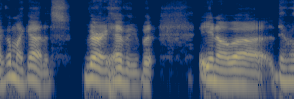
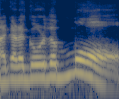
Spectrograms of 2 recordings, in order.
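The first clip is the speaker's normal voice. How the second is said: imitated Long Island accent; 4 dB louder than usual. Showing the Long Island AW sound in a word: imitating a Long Island accent. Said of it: "the A W with a lot of the words".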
